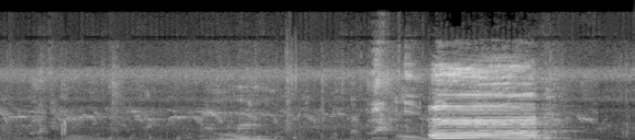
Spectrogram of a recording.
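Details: Cow lowing: a faint low murmur, then a short moderate moo, followed by a louder, longer, bright moo with strong overtones over light background noise.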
